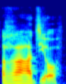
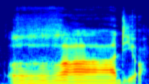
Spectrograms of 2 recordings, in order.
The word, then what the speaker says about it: Radio: explain it well so here's another example radio radio and if you want to roll it can't always do it righto radio see you don't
